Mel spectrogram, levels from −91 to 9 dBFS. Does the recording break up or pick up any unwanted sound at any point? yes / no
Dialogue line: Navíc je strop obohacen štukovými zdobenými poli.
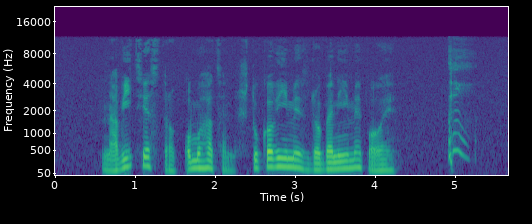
yes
